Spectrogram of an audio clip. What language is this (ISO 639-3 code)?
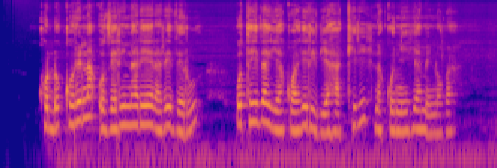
kik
